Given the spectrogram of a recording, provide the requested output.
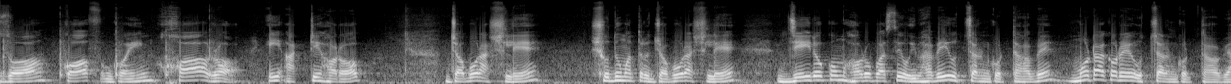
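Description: A man with a Bangladeshi Bengali accent teaching a tajweed lesson, repeating letters one by one in a slow, patient drill. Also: fairly high pitch, darkish tone, a little hiss or hum. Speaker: Quran recitation teacher.

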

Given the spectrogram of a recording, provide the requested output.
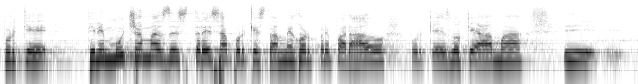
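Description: A man preaching a sermon at a church youth meeting, fervent and dropping quick humorous asides. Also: sits high, steady tone, mellow.

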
